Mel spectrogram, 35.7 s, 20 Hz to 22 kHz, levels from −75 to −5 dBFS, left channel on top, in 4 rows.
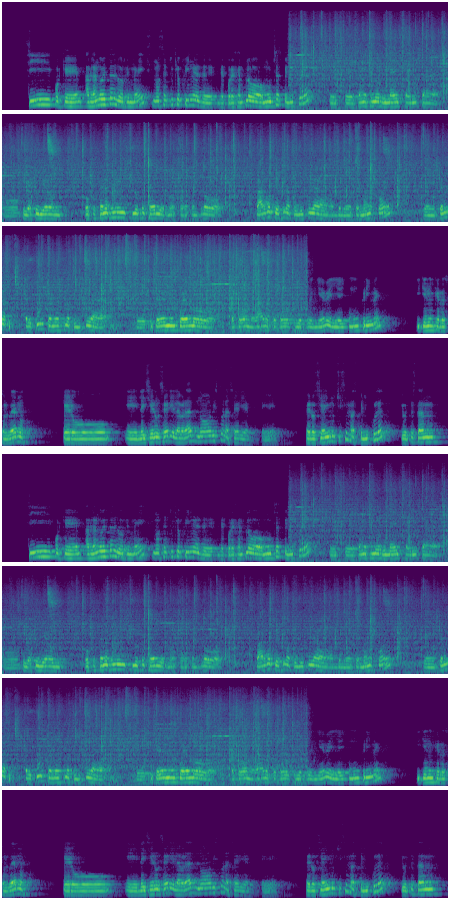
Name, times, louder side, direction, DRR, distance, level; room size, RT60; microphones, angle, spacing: voice 1, 0.5-6.2 6.5-10.1 10.6-13.3 14.0-16.8 17.3-20.2 20.5-22.2 22.4-25.5 26.1-27.3 28.0-29.0 29.2-32.3 32.8-34.5 34.7-35.4, left 1 dB, 45° left, 7 dB, 1.3 m, -28 dB
sound 1, 5.7-24.0, left 4 dB, 20° left, 1.7 m, -34 dB
29.0 x 11.5 x 10.0 m, 0.80 s
head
